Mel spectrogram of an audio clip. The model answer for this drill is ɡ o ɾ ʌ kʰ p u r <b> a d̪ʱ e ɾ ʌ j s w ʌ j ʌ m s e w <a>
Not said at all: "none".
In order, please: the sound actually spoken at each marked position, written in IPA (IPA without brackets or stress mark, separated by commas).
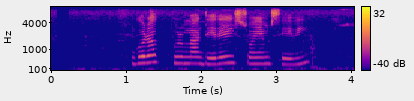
m, i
